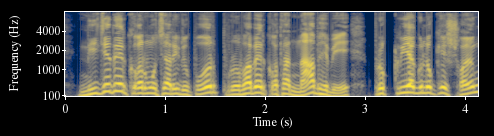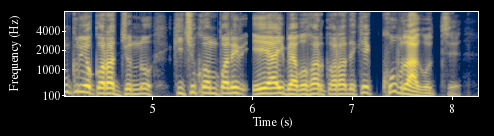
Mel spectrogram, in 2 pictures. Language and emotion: Bengali, angry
